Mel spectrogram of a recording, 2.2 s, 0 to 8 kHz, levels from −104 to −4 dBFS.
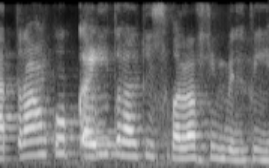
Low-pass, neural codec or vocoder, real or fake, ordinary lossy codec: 7.2 kHz; codec, 16 kHz, 2 kbps, X-Codec, HuBERT features, trained on general audio; fake; none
